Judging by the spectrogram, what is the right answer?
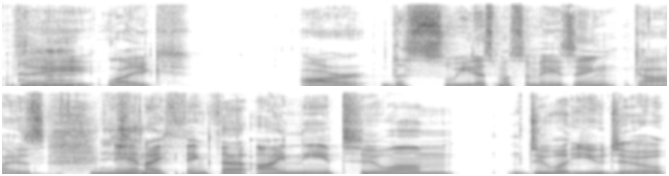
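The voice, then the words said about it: Raspy, tired voice. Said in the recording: “I'm like so tired and my voice sounds like I've been smoking cigs”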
